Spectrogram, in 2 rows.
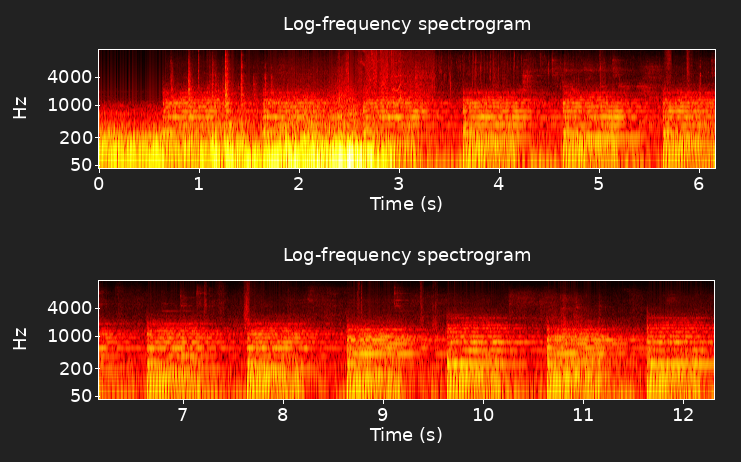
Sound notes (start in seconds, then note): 1.3 door squeaks open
